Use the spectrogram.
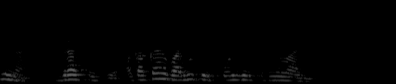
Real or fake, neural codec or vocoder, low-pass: real; none; 3.6 kHz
